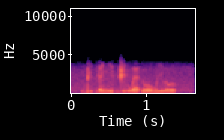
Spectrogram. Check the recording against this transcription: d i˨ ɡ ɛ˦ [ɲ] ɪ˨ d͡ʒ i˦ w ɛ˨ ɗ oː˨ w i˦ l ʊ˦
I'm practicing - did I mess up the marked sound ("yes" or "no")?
no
